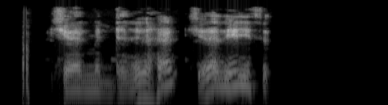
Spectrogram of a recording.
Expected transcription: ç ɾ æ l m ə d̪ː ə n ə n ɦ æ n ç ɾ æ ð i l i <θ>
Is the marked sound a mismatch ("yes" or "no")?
no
